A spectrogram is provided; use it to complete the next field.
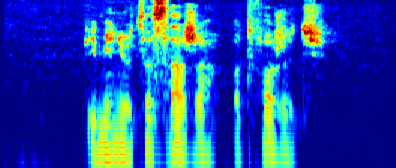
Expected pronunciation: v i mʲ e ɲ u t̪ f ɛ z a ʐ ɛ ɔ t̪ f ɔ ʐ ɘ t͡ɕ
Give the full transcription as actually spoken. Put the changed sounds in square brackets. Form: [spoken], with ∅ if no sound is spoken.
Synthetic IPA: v i mʲ e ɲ u t̪ [s] ɛ [s] a ʐ [a] ɔ t̪ f ɔ ʐ ɘ t͡ɕ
